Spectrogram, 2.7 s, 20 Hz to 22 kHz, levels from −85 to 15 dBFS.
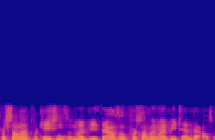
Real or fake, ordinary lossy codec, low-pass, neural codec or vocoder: fake; AAC, 24 kbps; 5.4 kHz; codec, 16 kHz, 2 kbps, X-Codec, HuBERT features, trained on balanced general audio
